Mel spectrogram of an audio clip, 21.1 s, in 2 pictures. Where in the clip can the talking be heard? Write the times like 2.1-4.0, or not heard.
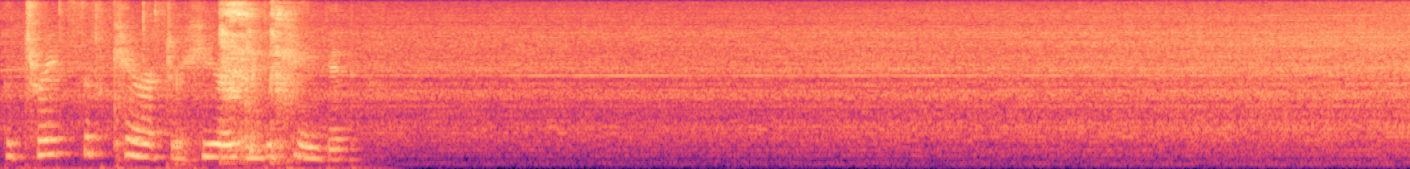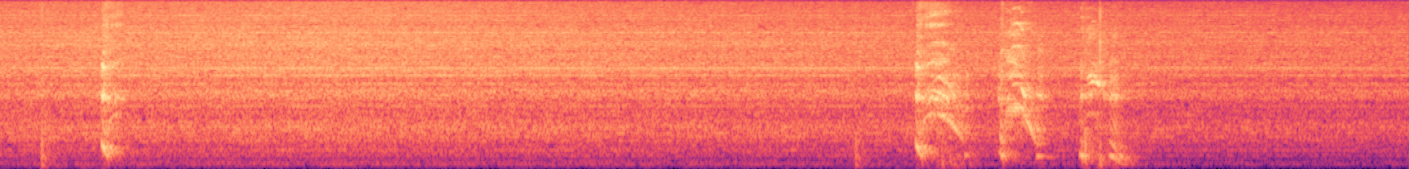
0.0-2.6.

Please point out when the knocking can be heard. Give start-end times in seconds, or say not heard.
not heard.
